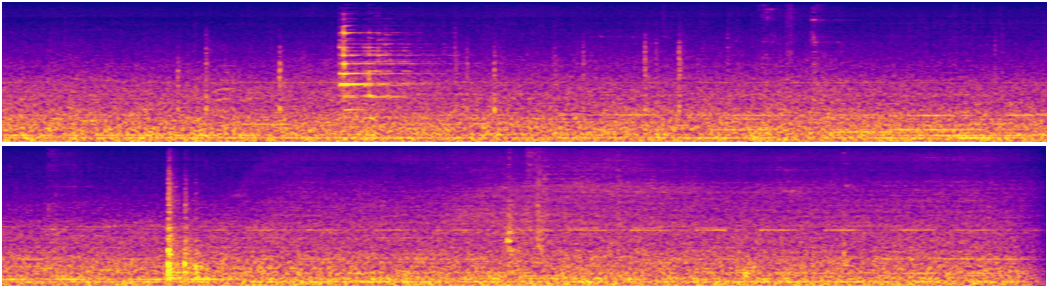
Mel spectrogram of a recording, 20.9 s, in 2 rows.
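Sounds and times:
construction engines outdoors: 0.0s - 20.8s
construction clanging: 3.4s - 4.2s.

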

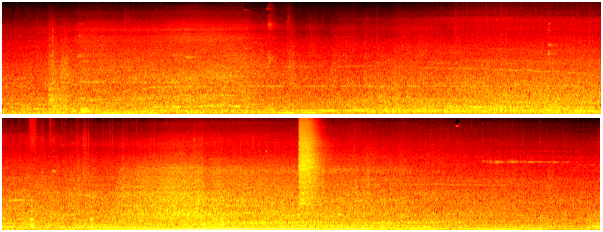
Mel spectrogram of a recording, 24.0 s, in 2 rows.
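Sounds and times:
trucks at a dock: 0.0s - 23.9s.

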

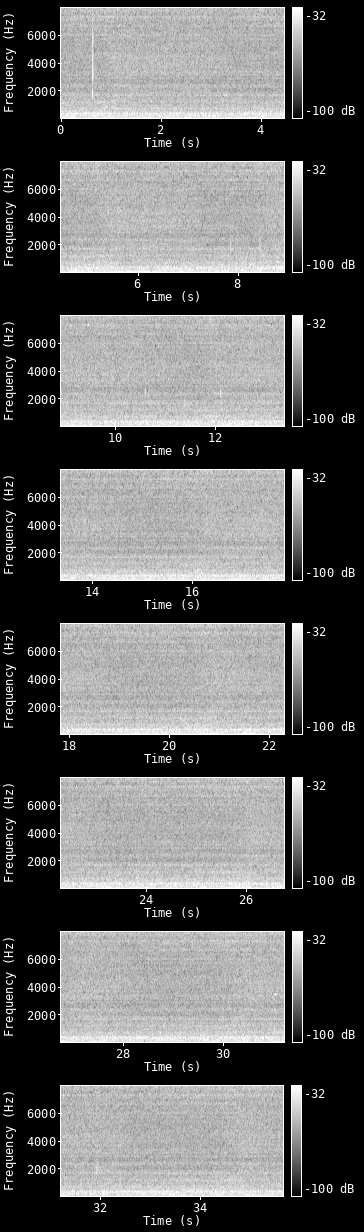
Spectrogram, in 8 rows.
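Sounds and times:
air conditioning hum and hiss: 0.0s - 35.6s.

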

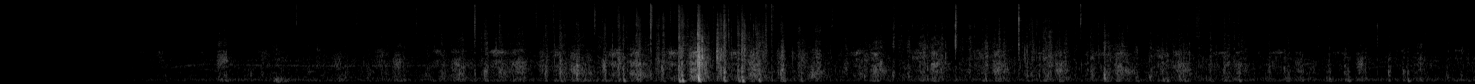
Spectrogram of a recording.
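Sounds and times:
horses galloping outdoors on sand: 1.3s - 14.7s.

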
